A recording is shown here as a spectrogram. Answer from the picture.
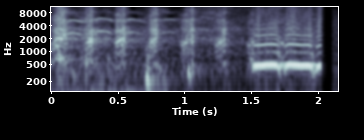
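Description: A person laughing hard in quick, rapid bursts, then a loud, held high-pitched cry about a second and a half in.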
